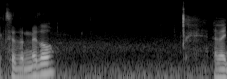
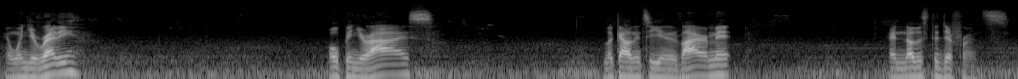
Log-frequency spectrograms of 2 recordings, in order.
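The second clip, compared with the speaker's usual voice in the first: guided meditation; 2 semitones lower, 3 dB quieter than usual. Acted. Coach leading listeners through a calming routine, soothing meditation voice. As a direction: guide them gently into the body.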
